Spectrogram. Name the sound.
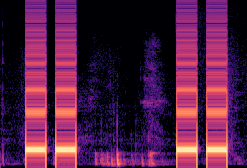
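telephone ringing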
